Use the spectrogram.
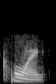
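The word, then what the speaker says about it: QUORN: We've explored tofu quite a bit, but we've recently discovered this product called QURN, pronounced corn,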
